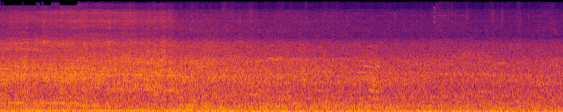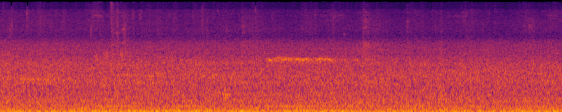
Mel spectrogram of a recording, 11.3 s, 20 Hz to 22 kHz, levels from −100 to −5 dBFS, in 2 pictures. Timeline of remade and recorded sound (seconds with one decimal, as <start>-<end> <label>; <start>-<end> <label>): 0.0-2.8 recorded; 2.8-3.6 remade; 3.6-11.3 recorded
